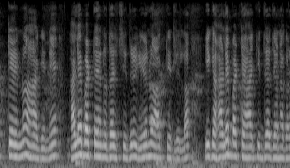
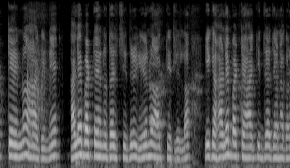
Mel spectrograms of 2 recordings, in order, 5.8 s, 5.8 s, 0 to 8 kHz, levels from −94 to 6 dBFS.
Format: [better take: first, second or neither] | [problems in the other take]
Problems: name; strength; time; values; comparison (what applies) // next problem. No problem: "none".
first | noise reduction (neural mask model RNNoise)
